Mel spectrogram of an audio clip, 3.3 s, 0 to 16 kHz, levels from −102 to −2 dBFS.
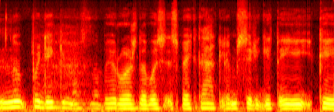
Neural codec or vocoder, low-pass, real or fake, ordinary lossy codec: none; 14.4 kHz; real; Opus, 32 kbps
